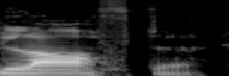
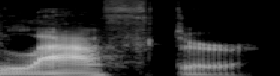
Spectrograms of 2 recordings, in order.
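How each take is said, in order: First: It is said in a British accent. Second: It is said in an American accent. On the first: This is how other people say it. "I'm pronouncing it British. They say laughter" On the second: This is how the speaker normally says it. "I say laughter"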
